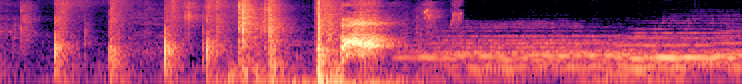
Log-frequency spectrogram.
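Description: A door closes at an office, shutting off a side room: a few soft thuds like footsteps lead into one heavier thump with a brief rattle, followed by a low, steady hum.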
